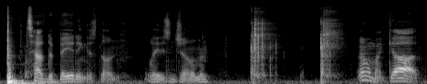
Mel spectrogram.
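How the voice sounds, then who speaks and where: A man's voice: mid-range voice, normal speed, mellow, slight background noise. A young man with a stuffed-up, nasal voice, hosting a casual solo sports podcast in a rambling, jokey way. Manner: rambling, jokey, self-mocking asides. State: stuffed-up nose, congested. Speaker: podcast host.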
